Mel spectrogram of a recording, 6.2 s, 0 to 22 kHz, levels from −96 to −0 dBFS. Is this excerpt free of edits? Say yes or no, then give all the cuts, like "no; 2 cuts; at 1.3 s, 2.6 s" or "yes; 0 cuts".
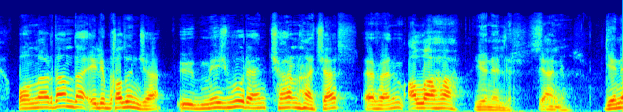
no; 3 cuts; at 1.1 s, 1.7 s, 3.5 s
